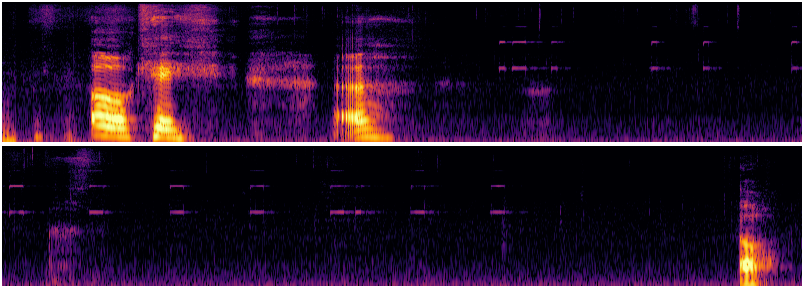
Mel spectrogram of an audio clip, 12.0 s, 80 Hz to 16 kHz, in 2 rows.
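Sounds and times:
keypad beeps: 0:03.7 - 0:10.0.

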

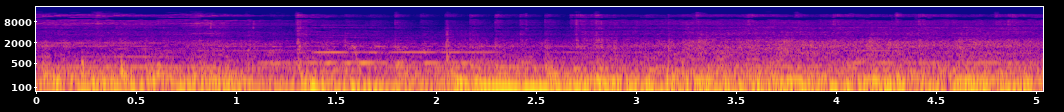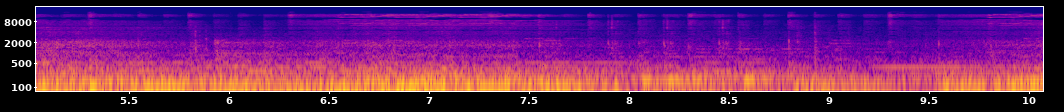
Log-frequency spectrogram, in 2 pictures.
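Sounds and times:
slot machine game music: 0:00.0 - 0:10.0.

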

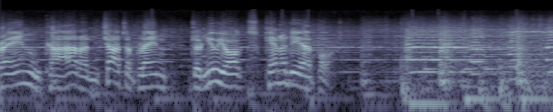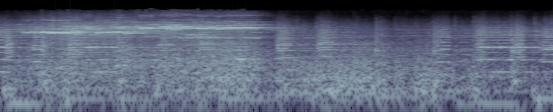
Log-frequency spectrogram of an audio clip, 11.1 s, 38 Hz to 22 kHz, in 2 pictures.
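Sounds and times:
rhythmic background music: 0:00.0 - 0:11.0
underground train running: 0:04.0 - 0:11.0
high wheel squeal: 0:05.1 - 0:08.9.

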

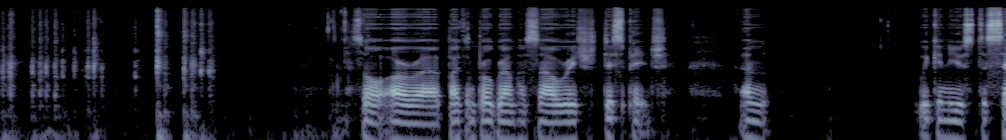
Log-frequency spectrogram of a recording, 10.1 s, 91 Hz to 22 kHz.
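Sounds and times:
computer keyboard typing: 0:00.0 - 0:02.2.

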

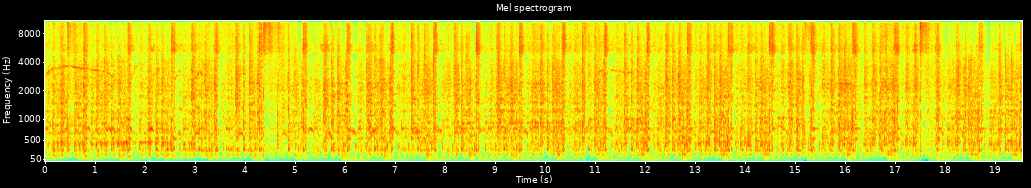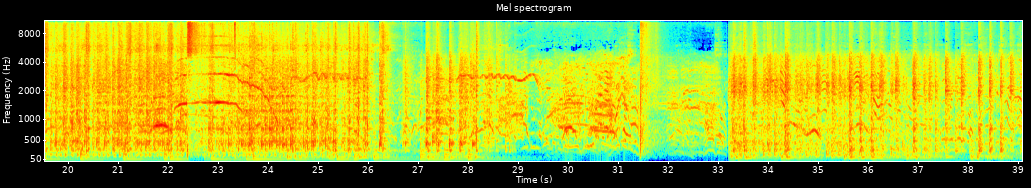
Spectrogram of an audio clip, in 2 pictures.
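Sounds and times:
fast rolling folk drums: 0:00.0 - 0:29.3, 0:33.2 - 0:39.0
crowd voices: 0:00.0 - 0:39.0.

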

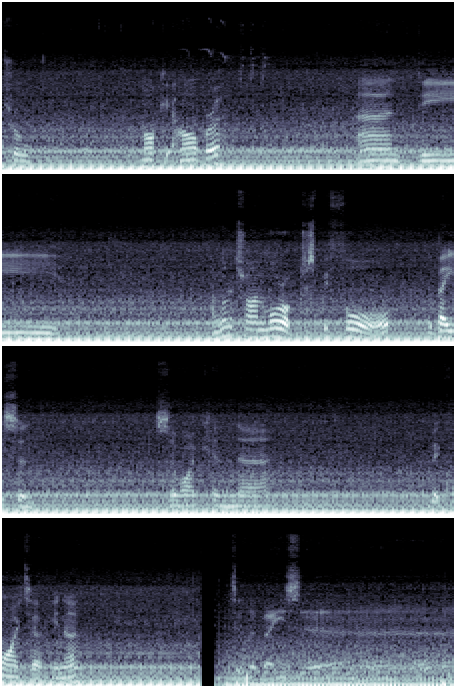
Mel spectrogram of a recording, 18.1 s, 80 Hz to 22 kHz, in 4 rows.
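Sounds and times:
boat engine droning: 0:00.0 - 0:18.0
short voice sounds: 0:16.6 - 0:18.0.

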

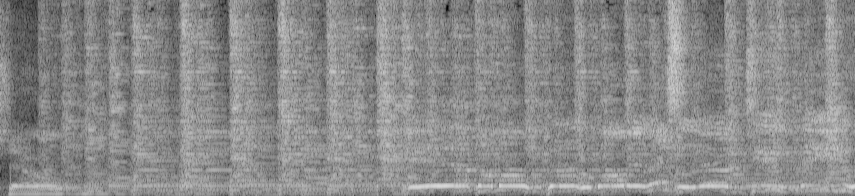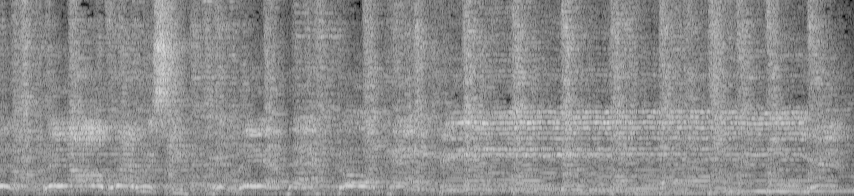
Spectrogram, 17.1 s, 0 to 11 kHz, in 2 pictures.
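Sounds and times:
strummed acoustic guitar: 0:00.0 - 0:17.0.

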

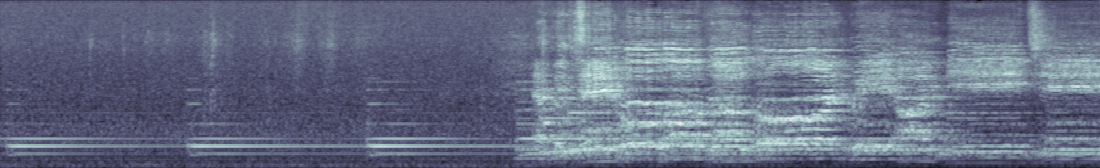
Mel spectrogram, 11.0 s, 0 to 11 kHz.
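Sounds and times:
piano chords ringing: 0:00.0 - 0:11.0.

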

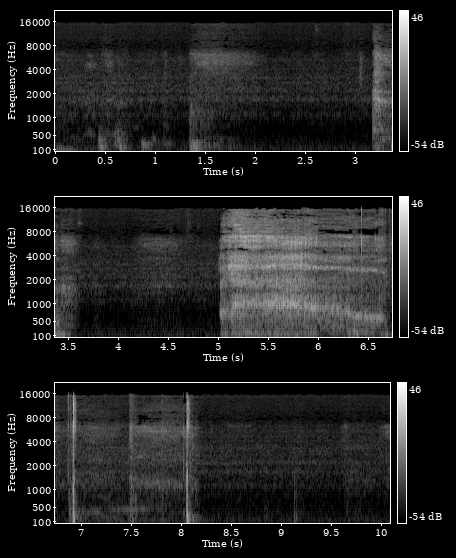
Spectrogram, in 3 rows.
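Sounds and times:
person's rough throat sound: 0:05.0 - 0:06.8.

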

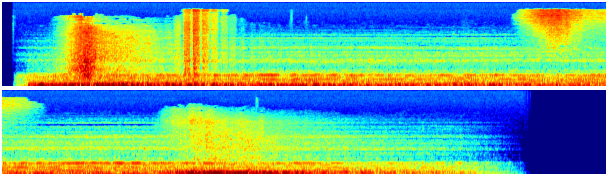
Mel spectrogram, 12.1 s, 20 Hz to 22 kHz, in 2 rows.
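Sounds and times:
deep bass rumble: 0:00.2 - 0:11.0
whoosh: 0:00.4 - 0:02.8.

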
